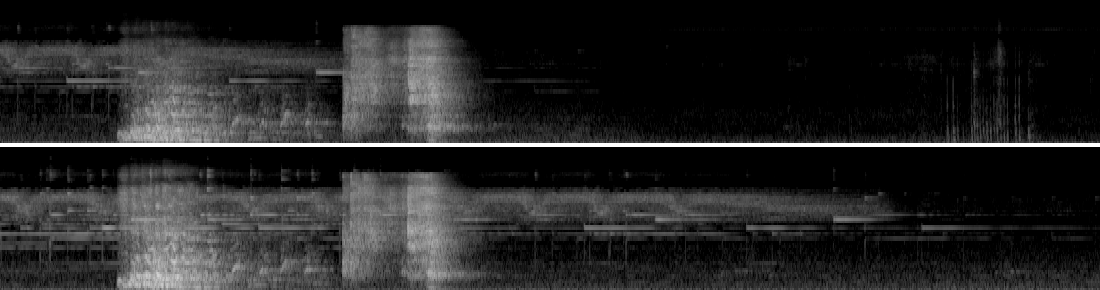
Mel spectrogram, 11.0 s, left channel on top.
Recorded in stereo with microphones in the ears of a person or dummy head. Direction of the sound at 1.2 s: 50° right (ahead or behind).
